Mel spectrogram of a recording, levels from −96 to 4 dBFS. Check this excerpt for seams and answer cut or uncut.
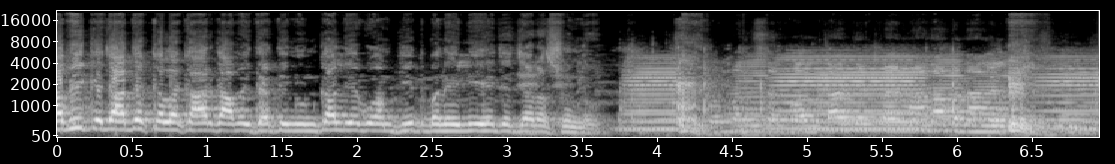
uncut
